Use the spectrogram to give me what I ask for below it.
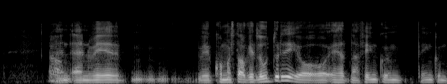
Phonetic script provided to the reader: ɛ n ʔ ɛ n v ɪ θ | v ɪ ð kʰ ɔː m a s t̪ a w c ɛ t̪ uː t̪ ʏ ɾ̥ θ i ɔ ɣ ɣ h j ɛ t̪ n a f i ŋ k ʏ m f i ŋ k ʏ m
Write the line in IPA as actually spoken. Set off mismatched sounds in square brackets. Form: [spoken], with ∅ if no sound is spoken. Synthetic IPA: ɛ n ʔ ɛ n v ɪ [ð] | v ɪ ð kʰ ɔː m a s t̪ a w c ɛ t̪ uː t̪ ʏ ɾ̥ θ i ɔ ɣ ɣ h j ɛ t̪ n a f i ŋ k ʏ m f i ŋ k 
